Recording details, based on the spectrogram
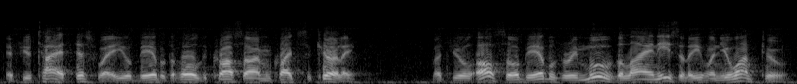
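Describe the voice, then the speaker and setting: An American man narrates a 1940s army training film with a lowish, rough-edged voice. He instructs step by step in a plain, measured way. The sound is that of an old film soundtrack. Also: expressive, low-quality recording. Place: scripted voice-over for film.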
